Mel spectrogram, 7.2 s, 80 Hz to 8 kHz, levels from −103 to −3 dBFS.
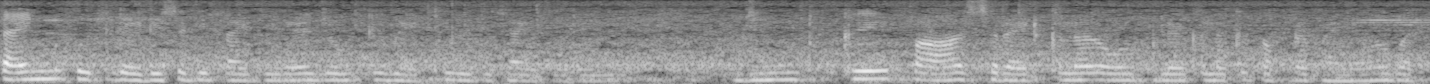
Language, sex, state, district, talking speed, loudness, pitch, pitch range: Hindi, female, Bihar, Madhepura, 245 wpm, -22 LUFS, 235 Hz, 220-245 Hz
